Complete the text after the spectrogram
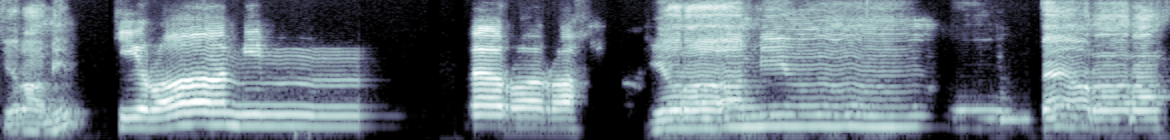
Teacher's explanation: Mim itu dirapatkan ya, cuma rapat dia dengan khafif, dengan ringan. Okey, kalau rapat dengan sempurna dia dah jadi mim betul lah ya. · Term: ikhfa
